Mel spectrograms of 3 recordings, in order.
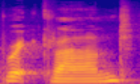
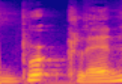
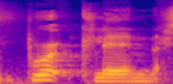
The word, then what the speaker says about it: Brooklyn: The film that I mentioned last week, which sounded like Brickland, is Brooklyn, the place in... Yeah, I can only apologise for pronunciation there. – Non-Irish accent. – Yes. So it's Brooklyn.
